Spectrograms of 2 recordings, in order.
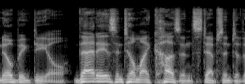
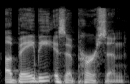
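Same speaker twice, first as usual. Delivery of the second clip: plain reading voice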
